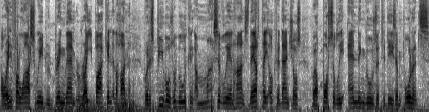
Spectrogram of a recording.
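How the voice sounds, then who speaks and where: Speech comes at a very fast pace in a Scottish accent, with hardly any pauses. The intonation is monotone and flat, and background noise is noticeable. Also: man, fairly high pitch for a man. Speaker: rugby match commentator. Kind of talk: live sports commentary.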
